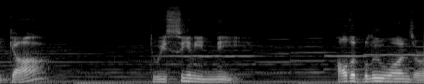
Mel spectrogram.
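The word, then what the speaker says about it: に: So we see Ni. That's how you pronounce that hiragana.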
